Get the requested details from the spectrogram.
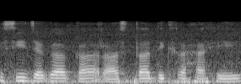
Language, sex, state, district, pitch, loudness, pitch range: Hindi, female, Uttar Pradesh, Etah, 140 Hz, -13 LUFS, 135-145 Hz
